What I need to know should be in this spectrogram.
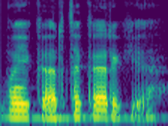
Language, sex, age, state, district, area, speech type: Kashmiri, male, 30-45, Jammu and Kashmir, Budgam, rural, spontaneous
